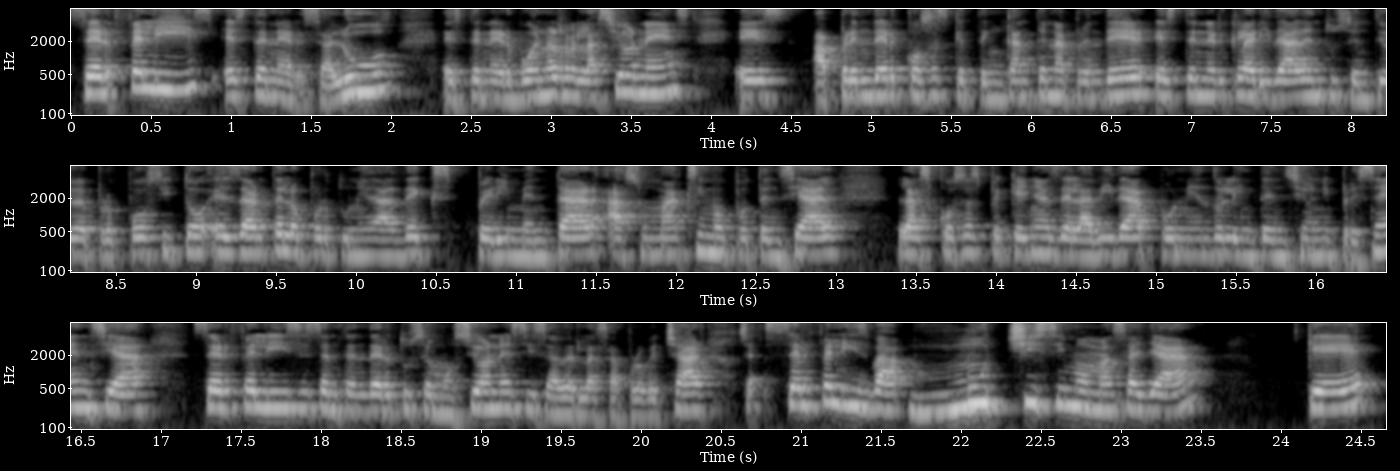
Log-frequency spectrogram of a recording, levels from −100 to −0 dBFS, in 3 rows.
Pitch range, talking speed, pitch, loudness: 195-220 Hz, 150 wpm, 205 Hz, -34 LUFS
